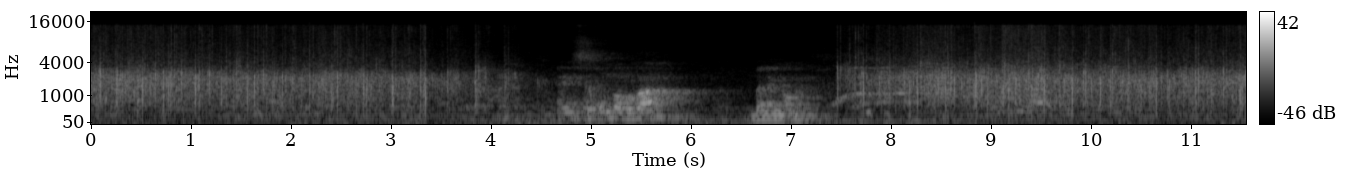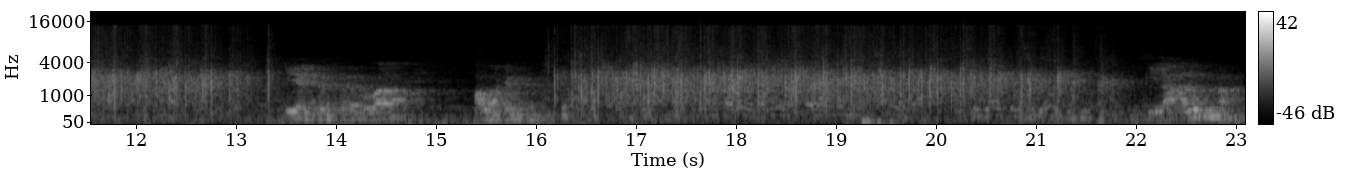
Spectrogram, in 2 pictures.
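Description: Hands clap in applause in a large hall.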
